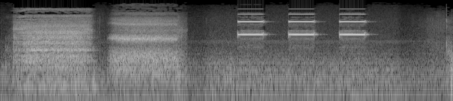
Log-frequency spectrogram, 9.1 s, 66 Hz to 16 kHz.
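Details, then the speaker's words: Two hissing airflow bursts, then three clear electronic beeps from an Ingalit V2-01 heated oxygen-helium inhaler signalling the end of the procedure after 30 minutes of continuous operation; the heating element must then cool for 5–7 minutes. "अंत के बारे में संकेत देता है, हीटिंग तत्व की अनुमति देना आवश्यक है 5-7 मिनट के लिए ठंडा करने के लिए"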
